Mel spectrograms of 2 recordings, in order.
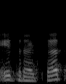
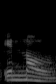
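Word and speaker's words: E°: Ini bacanya bukan E derajat melainkan N0 ya.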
